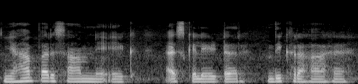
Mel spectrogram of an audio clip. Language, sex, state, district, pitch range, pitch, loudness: Hindi, male, Uttar Pradesh, Lucknow, 125-135 Hz, 130 Hz, -19 LUFS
